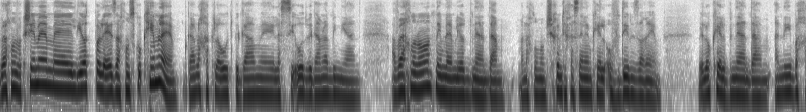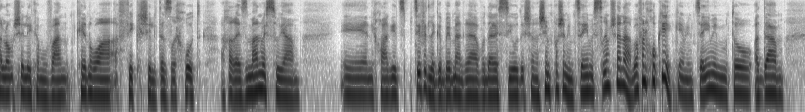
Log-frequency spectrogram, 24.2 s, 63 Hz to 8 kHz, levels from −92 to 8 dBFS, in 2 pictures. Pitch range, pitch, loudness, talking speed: 130-155 Hz, 140 Hz, -12 LUFS, 175 wpm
